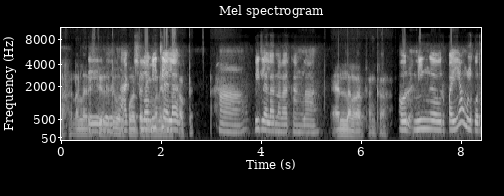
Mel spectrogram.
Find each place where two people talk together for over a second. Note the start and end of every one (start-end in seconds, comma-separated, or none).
0.6-2.4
